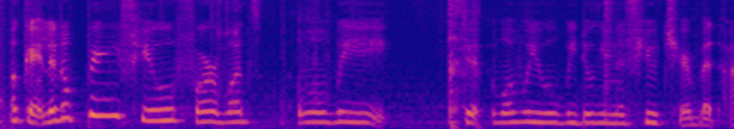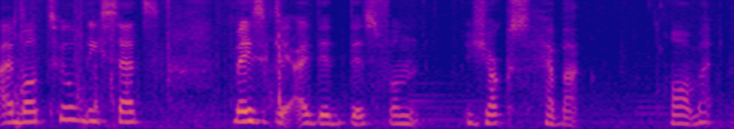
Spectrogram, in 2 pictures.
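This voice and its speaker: Her voice pitched fairly high and a touch mellow, a young woman chats casually about pens and a notebook at her home desk. This stationery vlogger's show-and-tell narration is full of fillers and restarts. An overhead camera captures the desk.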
